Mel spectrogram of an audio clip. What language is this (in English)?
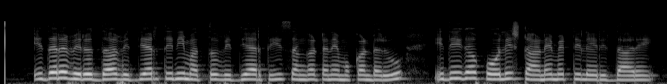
Kannada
